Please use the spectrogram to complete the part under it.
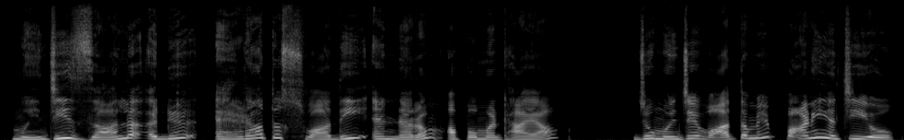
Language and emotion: Sindhi, happy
